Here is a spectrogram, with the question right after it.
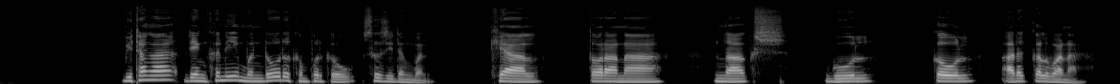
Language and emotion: Bodo, neutral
